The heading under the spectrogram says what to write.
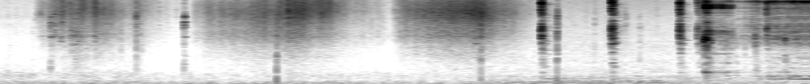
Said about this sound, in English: A cuckoo clock? That's right.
